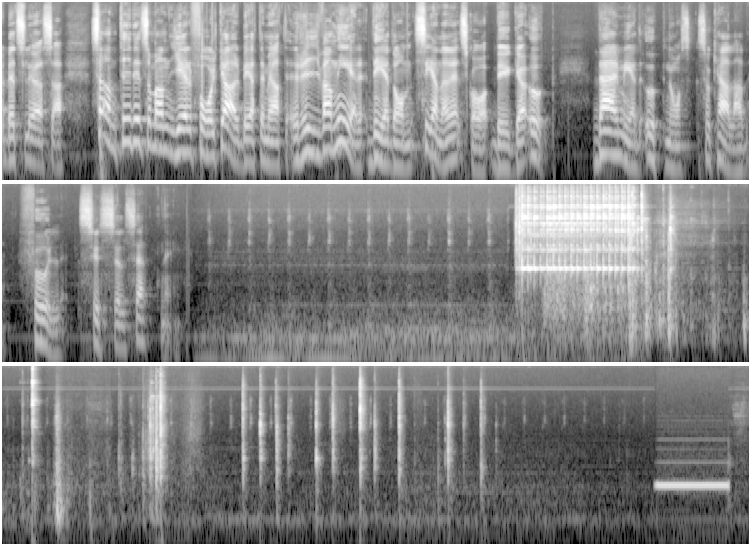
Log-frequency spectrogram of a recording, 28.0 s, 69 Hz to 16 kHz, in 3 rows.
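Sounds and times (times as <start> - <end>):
alarm clock ticking: 11.7 - 17.4
alarm clock bell ringing: 15.7 - 17.4
telephone keys clicking: 21.6 - 25.0
handling clicks: 21.6 - 26.5.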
